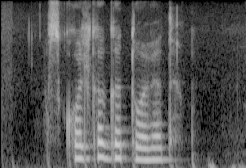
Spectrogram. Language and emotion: Russian, neutral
